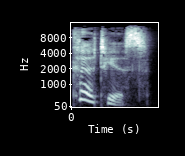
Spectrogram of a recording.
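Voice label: "courteous", British English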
